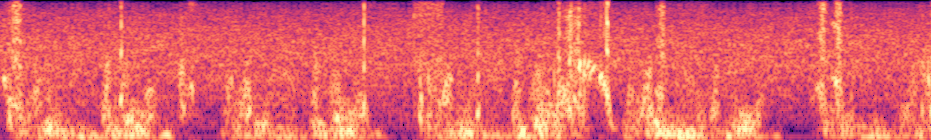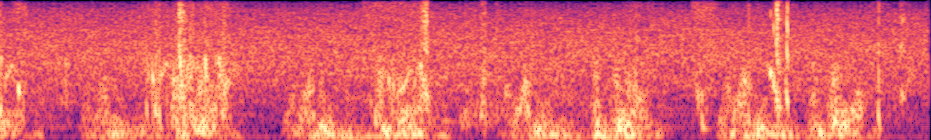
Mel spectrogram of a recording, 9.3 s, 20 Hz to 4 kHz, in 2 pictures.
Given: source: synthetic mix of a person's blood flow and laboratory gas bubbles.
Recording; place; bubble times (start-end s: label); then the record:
Doppler ultrasound of blood flow; precordium
0.00-0.20 s: bubbles
0.53-0.67 s: bubbles
0.90-1.01 s: bubbles
1.79-1.89 s: bubbles
2.08-2.23 s: bubbles
2.36-2.44 s: bubbles
2.69-3.12 s: bubbles
3.28-3.59 s: bubbles
4.05-4.29 s: bubbles
4.59-5.05 s: bubbles
5.37-5.86 s: bubbles
6.49-7.17 s: bubbles
7.78-7.94 s: bubbles
8.12-8.25 s: bubbles
8.38-8.44 s: bubbles
8.50-8.65 s: bubbles
9.03-9.11 s: bubbles
9.16-9.23 s: bubbles
From the record:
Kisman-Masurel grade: 242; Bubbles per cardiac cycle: several, 3 to 8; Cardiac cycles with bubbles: 100%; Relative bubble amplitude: moderate (0.250 to 0.450); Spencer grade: 3 (all of the cardiac periods contain showers or single bubble signals, but not dominating or overriding the cardiac motion signals); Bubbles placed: only in the low amplitude regions of the cardiac cycle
